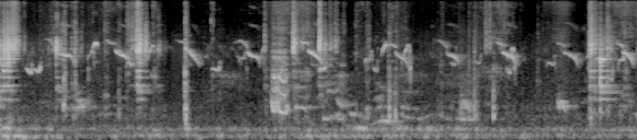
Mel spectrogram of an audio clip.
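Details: A brood of francolin chicks in summer chatters with quick, high, falling peeps repeated without pause, broken by sharp clicking knocks and a steady low background hum.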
